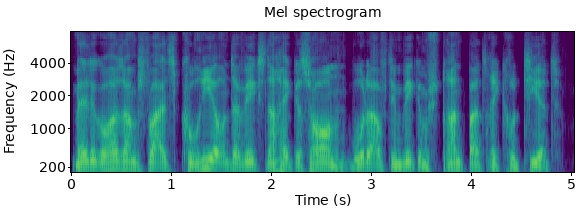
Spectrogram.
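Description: A man voicing an evasive, quick-tempered soldier who answers curtly and defensively. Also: medium pitch, vocal fry, fairly bright tone, no room sound, clean studio sound, voice pushed up. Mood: formal. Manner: curt, defensive.

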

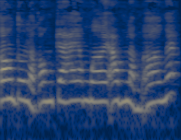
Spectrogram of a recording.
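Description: A woman's voice: high-pitched, fairly even intonation, brisk, darkish tone, close to an everyday voice. A woman voicing a threatening female ghost, a mother spirit taunting an intruder, with a Southern Vietnamese accent. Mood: pleading. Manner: threatening, cackling.

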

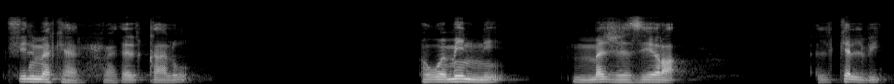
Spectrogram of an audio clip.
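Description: A man teaching a classical grammar lesson, explaining and reciting verse in a measured way. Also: fairly low pitch.

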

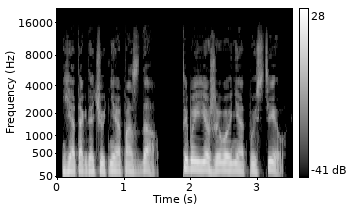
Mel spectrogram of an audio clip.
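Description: A man voicing a grim, weary border guard who speaks low and hushed, in an audiobook. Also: moderate pace, no echo, studio quality, lightly acted.

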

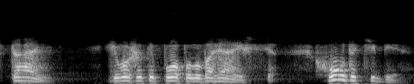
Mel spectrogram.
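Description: Brief: man playing a scared frail girl, raised high voice, tinny radio sound. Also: lively intonation, unhurried. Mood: frightened. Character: frightened frail little girl.

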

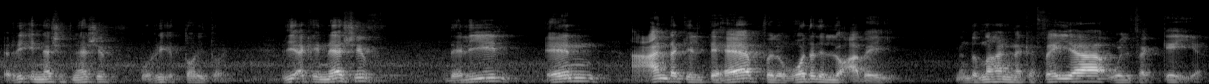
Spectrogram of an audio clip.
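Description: A man's voice: lowish voice, fairly bright tone, a little hiss or hum. A man with an Egyptian accent, a doctor hosting a live stream, lecturing viewers in a stern, sarcastic way. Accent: Egyptian Arabic. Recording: echoey room.

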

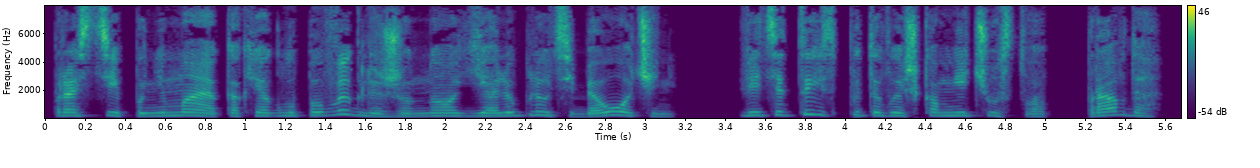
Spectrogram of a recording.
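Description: A woman's voice: medium pitch, dry recording, clean studio sound, lightly acted. A woman reading a tender nervous suitor. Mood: earnest. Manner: earnest, gentle, halting. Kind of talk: audiobook character reading.

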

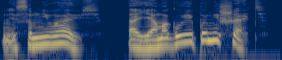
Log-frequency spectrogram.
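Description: A man reading an audiobook voices a stern, loyal wolf, speaking slowly and bluntly. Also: a little high, sing-song, no echo, studio quality. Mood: conspiratorial.

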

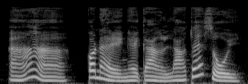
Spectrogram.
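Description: Woman putting on a shrill scolding mother-in-law. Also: sing-song, normal speed, soft background music. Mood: shrill accusing. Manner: abusive, uses coarse address terms.

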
